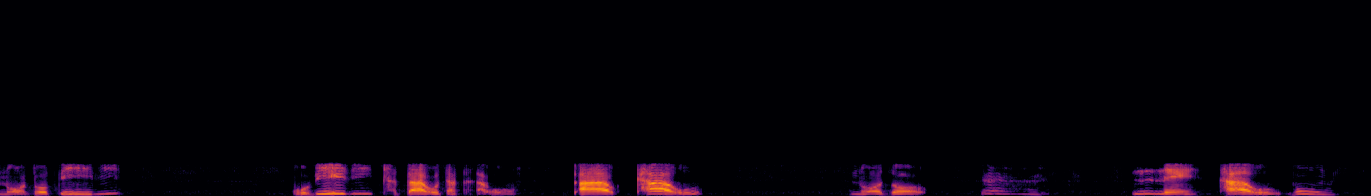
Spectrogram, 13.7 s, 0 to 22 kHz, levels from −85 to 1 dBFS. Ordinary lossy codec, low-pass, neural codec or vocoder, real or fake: none; 3.6 kHz; codec, 16 kHz, 4.8 kbps, FACodec; fake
